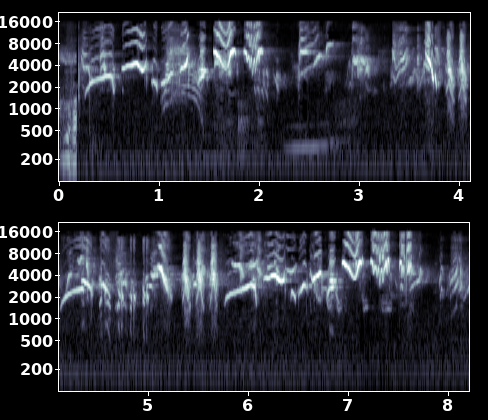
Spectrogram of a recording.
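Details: Singing female oriental magpie-robin, used to rouse a male, delivers a continuous, varied stream of clear rising whistles, sharp downward flicks and scratchy chips, about three or four notes per second. A brief pause comes near the middle.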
